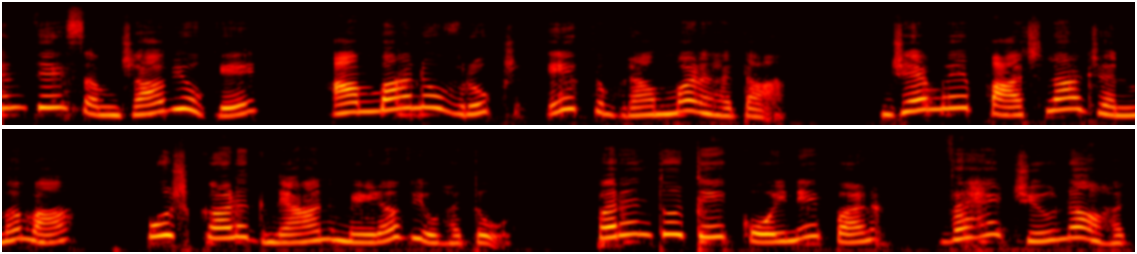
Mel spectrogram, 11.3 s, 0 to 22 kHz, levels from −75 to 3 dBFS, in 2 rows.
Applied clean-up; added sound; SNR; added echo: neural mask model DeepFilterNet 3.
